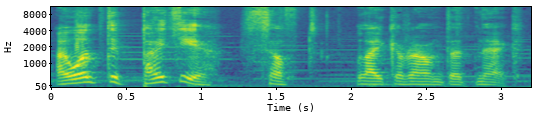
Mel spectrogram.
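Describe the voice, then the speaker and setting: A man's voice: medium pitch, sing-song, unhurried, faint music behind. A man putting on a sarcastic young tiefling woman. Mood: teasing. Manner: mocking, teasing lilt.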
